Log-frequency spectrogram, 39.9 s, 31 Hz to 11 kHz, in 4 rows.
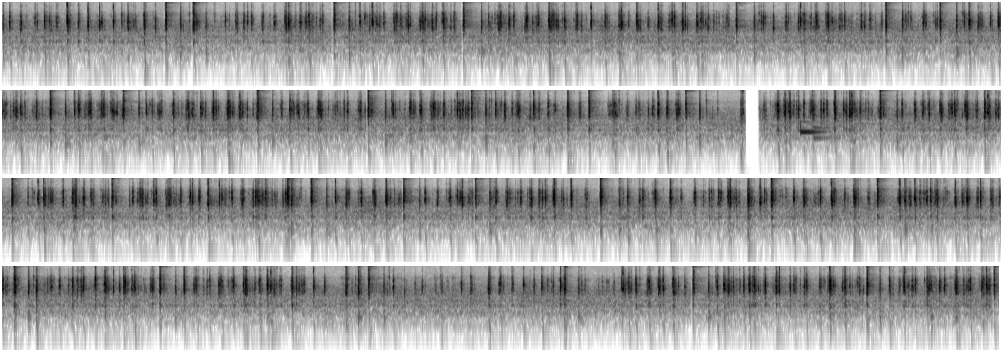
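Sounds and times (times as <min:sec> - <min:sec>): many keyboards clattering: 0:19.3 - 0:39.9.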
